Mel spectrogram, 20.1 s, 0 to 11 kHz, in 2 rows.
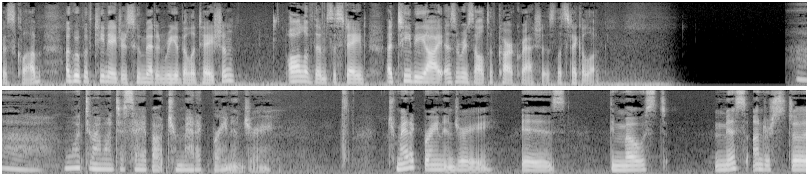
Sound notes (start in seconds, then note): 9.9 sighs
